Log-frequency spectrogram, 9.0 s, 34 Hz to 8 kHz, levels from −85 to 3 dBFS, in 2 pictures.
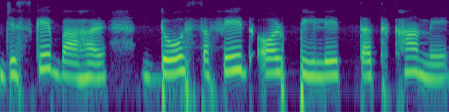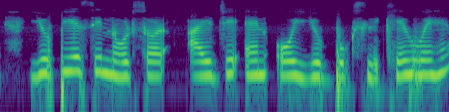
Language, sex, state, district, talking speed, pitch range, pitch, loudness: Hindi, female, Bihar, Gopalganj, 115 wpm, 195-225 Hz, 205 Hz, -19 LUFS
